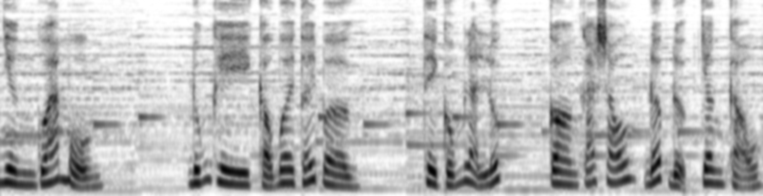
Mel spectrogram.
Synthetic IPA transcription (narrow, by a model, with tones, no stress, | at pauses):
ɲɨ˧ŋkwaː˨˦mṵ˧˨ən | ɗʊ˨˦ŋ͡mxi˧kə̰˧˨wɓəː˧jt̪əː˨˦jɓəː˨˩ | t̪ʰi˨˩kʊ̰˧˥ŋ͡mlaː˨˩lʊ˦˥k͡p̚ | kɔ˨˩nkaː˨˦sə˨˦wɗəː˦˥p̚ɗɨ˨˩ək̚t͡ɕə˧nkə̰˧˨w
